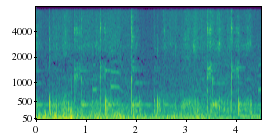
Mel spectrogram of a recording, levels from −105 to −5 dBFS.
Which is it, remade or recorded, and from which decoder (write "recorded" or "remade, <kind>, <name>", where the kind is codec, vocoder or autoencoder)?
recorded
